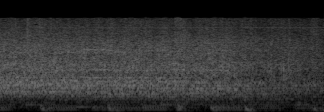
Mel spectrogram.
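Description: Backing music with a repeating bass line of short notes, several a second, under a bright hiss-like wash.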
